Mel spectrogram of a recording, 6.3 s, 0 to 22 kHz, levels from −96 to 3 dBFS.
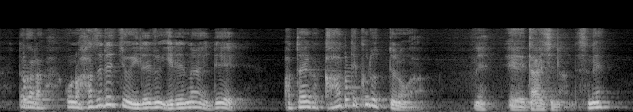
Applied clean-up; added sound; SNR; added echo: none; Bowed string instrument; 15 dB; reverberation time 0.4 s.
